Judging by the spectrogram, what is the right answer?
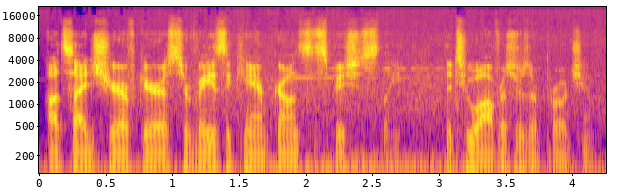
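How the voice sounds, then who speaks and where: A man reading scripted horror narration in a dramatic, deliberate storytelling manner. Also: lowish voice, level tone, sharp tone, slight background noise, rough recording. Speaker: narrator, podcast host.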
